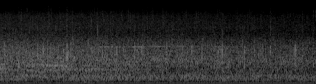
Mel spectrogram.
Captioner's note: applause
